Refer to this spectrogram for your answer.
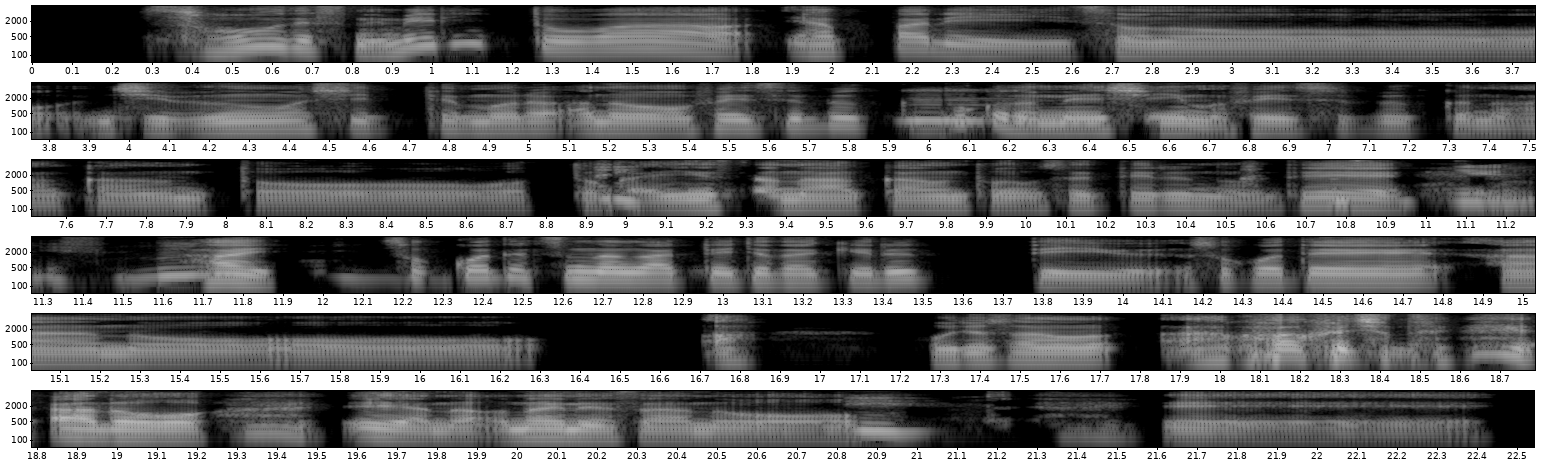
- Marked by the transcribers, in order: none
- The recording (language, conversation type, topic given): Japanese, podcast, SNSで自分のスタイルを見せるのはどう思いますか？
